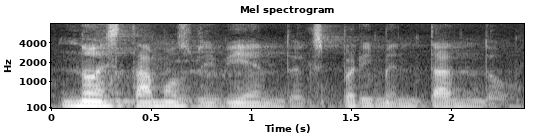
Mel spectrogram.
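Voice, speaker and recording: A man preaching a sermon with passion, asking rhetorical questions and swinging from hushed to loud. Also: mid-range voice, fairly even intonation, normal speed, slight background noise.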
